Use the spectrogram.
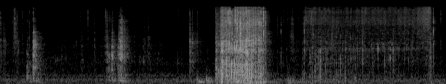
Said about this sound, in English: Love that 5-cent tarot shuffle. Shuffles like butter.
